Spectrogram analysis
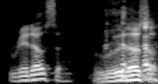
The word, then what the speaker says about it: Ruidoso: Well, we have a listener who has texted us and wants to know how you pronounce Ruidoso. Ruidoso.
